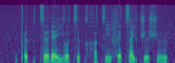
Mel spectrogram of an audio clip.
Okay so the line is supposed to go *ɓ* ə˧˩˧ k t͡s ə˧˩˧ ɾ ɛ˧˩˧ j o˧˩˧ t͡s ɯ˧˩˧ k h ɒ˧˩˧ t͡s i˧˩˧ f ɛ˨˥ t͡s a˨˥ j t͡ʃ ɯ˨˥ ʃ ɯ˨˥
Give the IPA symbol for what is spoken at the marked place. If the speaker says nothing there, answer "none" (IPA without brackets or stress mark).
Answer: pʼ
